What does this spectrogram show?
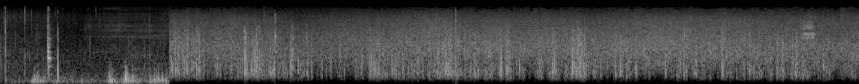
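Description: Rain pattering steadily on a surface, a dense stream of small drop impacts that starts abruptly about a second and a half in. Before that there are only a few scattered knocks.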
